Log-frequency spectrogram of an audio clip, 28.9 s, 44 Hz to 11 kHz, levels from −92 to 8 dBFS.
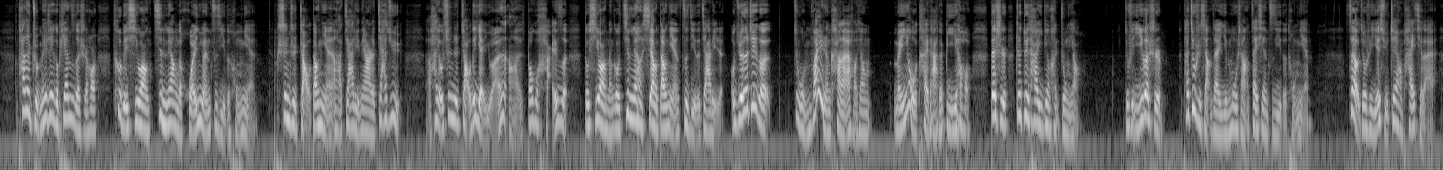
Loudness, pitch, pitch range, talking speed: -18 LUFS, 165 Hz, 130-200 Hz, 270 characters per minute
